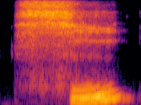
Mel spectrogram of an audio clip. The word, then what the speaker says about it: Xi: yeah, and so the his surname starts also with an X. So it's pronounced as Xi.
